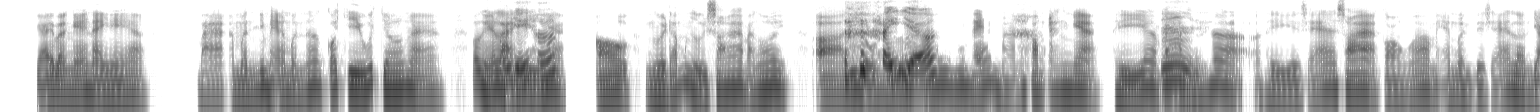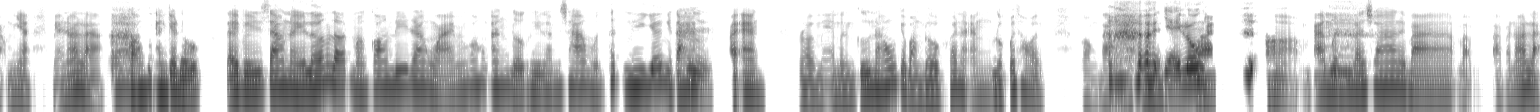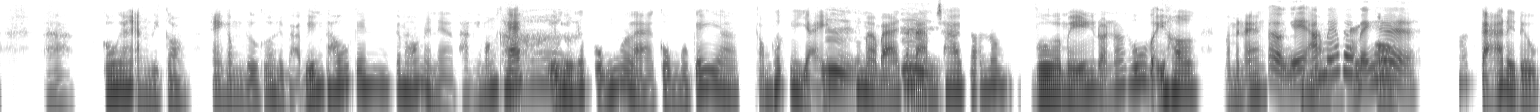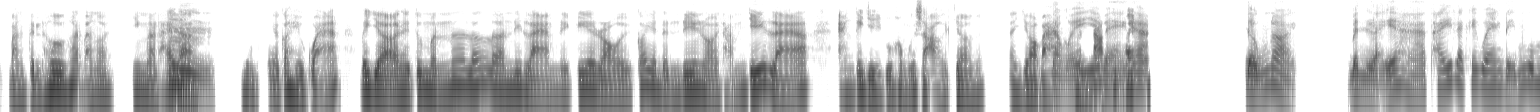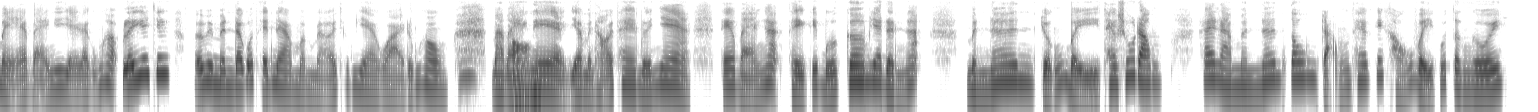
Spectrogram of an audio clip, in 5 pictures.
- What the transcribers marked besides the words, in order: tapping; laugh; laugh
- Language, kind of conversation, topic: Vietnamese, podcast, Bạn thường tổ chức bữa cơm gia đình như thế nào?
